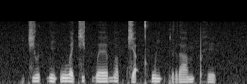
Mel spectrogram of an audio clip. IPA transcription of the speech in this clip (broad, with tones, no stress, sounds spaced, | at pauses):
t͡ɕ ɯː˦˥ t̚ l i˦˥ ʔ w u˧ a̯ t͡ɕ e˥˩ k̚ w ɛː˦˥ b a˥˩ p̚ t͡ɕ a˨˩ ʔ kʰ w i˥˩ ʔ p r aː˦˥ m pʰ e˨˩ k̚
